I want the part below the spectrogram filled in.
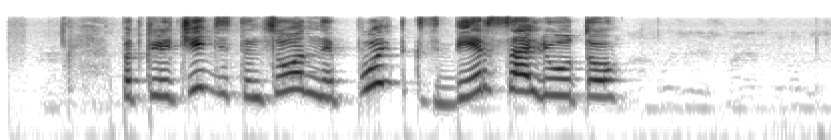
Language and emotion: Russian, positive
